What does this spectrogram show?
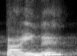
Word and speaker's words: Payne: Barton, Payne se escribe P-A-Y-N-E, Paine, J.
